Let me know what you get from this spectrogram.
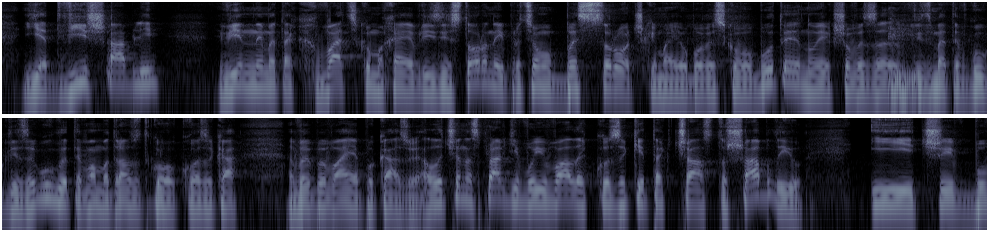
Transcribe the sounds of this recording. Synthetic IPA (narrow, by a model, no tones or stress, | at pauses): jɛd̪ʋʲiʃɑblʲi | ʋʲinːɪmɪt̪ɑkxʋɑt͡sʲkɔmɐxɑjɛʋɾʲizʲnʲist̪ɔɾɔnɪipɾɪt͡sʲɔmʊbɛsːɔɾɔt͡ʃkɪmɑjɛɔbɔʋʲjɐskɔʋɔbut̪ɪnujɐkʃt͡ʃɔʋɪzɐʋʲizmɛt̪ɛwɡuɡlʲizɐɡuɡlˠɪt̪ɛʋɑmɔd̪ɾɑzʊt̪ɐ̥kɔɦɔkɔzɐkɑʋɪbɪʋɑjɛpɔkɑzʊjɛʔɐ̰lˠɛt͡ʃɪnɐspɾɑwdʲiʋɔjʊʋɑlˠɪkɔzɐkɪt̪ɑkt͡ʃɑst̪ɔʃɑblˠɪjʊ | it͡ʃɪbʊ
